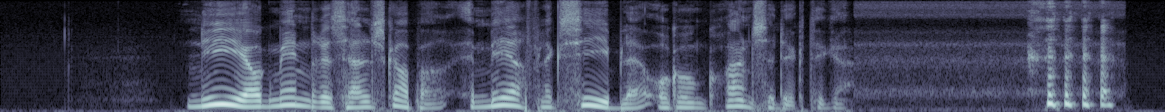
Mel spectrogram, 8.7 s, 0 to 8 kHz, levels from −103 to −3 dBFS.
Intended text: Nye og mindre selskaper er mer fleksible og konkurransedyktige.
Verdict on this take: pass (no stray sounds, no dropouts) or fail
fail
